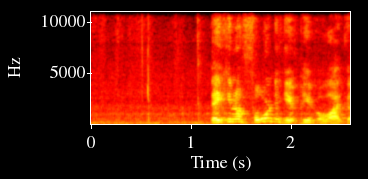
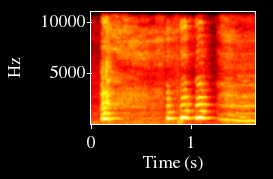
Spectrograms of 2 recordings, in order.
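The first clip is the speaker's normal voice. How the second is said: loud laugh; 7 dB louder than usual. Real, not acted. Bursts out laughing at own joke.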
